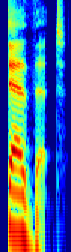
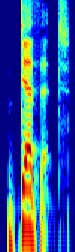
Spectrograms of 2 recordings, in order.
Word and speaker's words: desert: We stress the first syllable and then use the weak uh vowel sound, the schwa, in the second syllable. Desert. Desert.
